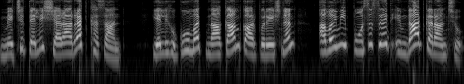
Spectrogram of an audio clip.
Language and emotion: Kashmiri, angry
